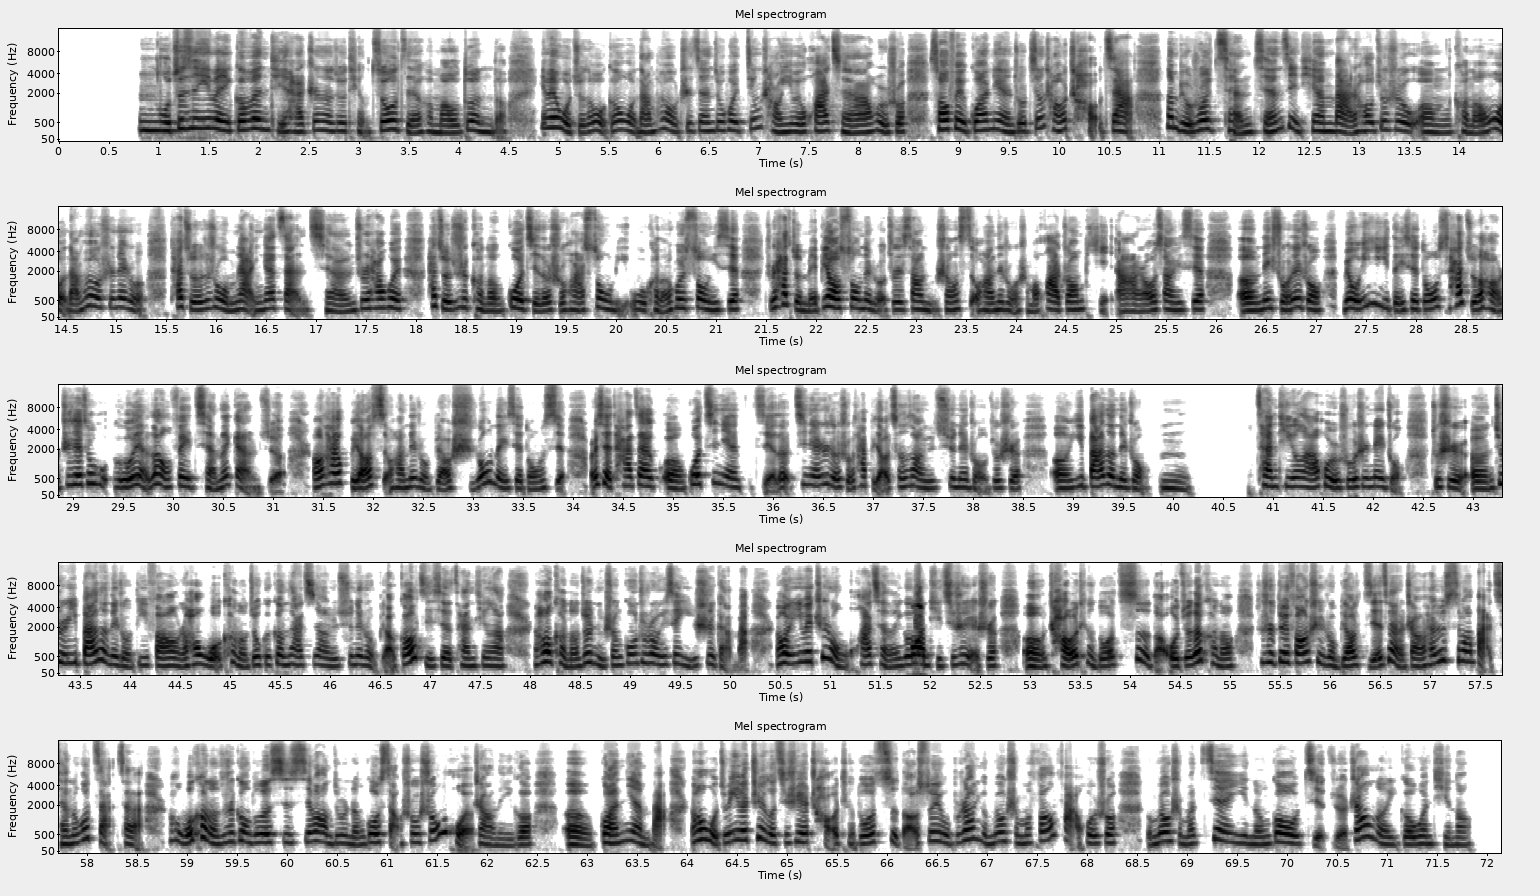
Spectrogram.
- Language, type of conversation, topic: Chinese, advice, 你最近一次因为花钱观念不同而与伴侣发生争执的情况是怎样的？
- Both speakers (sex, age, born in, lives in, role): female, 30-34, China, Ireland, user; male, 45-49, China, United States, advisor
- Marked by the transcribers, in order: other background noise; swallow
